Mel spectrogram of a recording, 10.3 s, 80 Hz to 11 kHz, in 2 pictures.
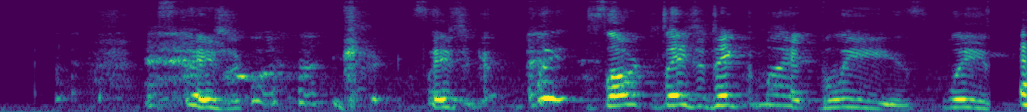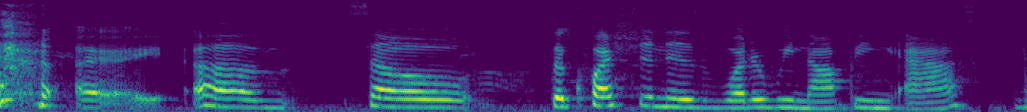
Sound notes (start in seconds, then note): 0.3 whimpers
